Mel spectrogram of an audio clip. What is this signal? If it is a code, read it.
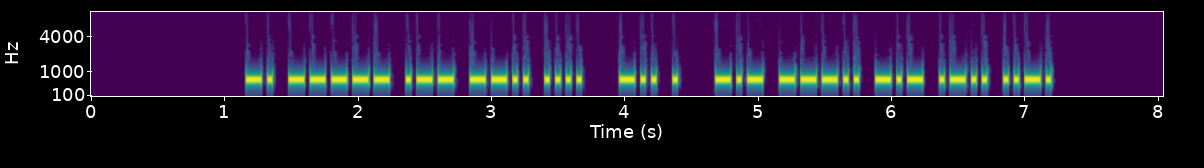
Morse code, heard as a keyed tone, about 30 wpm, 700 Hz. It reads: N0WZH DE K8KLF
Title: USA Callsign DE Callsign - 5 Characters - 30wpm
